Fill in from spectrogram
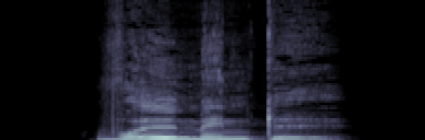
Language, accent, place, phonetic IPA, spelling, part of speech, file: German, Germany, Berlin, [ˈvɔlˌmɛntl̩], Wollmäntel, noun, De-Wollmäntel.ogg
- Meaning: nominative/accusative/genitive plural of Wollmantel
